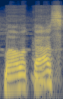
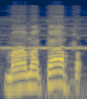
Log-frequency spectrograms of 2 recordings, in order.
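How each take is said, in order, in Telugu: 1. ఈ పదం s ధ్వనితో ముగుస్తుంది. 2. ఈ పదం p ధ్వనితో ముగుస్తుంది. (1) "మామకాస్ కాదమ్మా" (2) "ఇక్కడ పాలా చెప్పాలి"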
